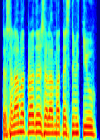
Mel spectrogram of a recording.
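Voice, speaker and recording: Filipino man in his twenties, live-stream host, mellow voice, smooth tone, dry close sound. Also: on the high side, steady tone, fast talker, dry recording. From Philippines. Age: 20s. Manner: greets viewers by name between chat, mixes Tagalog and English. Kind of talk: casual live-stream chat.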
